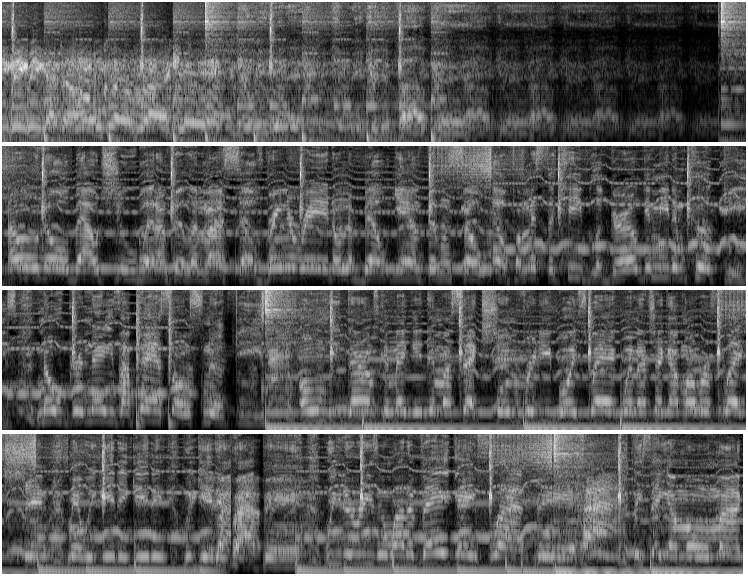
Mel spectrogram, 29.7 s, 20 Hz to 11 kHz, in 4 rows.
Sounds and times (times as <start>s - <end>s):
Music: 0.0s - 4.8s, 7.2s - 29.7s.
